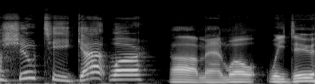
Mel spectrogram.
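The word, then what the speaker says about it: Ncuti Gatwa: went on air how do you say it shoy gatwa shoy gatwa oh man well we do have um do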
